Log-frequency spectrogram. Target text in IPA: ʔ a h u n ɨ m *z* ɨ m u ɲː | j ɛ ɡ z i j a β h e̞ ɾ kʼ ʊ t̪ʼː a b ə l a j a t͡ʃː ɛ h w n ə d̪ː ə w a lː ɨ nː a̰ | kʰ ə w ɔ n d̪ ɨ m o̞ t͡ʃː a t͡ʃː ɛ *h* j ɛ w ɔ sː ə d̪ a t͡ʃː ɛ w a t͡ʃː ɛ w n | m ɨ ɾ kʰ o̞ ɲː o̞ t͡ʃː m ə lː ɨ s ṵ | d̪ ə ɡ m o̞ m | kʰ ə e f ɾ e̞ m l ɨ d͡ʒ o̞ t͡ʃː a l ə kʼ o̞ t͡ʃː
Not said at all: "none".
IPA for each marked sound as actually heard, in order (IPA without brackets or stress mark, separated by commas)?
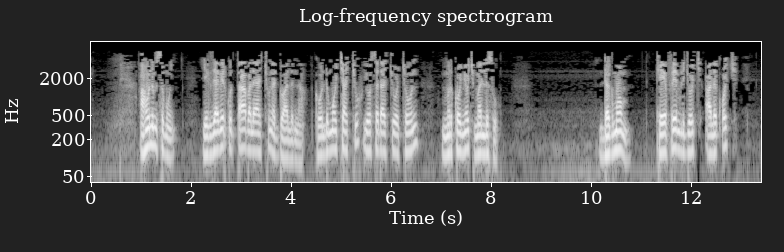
s, h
